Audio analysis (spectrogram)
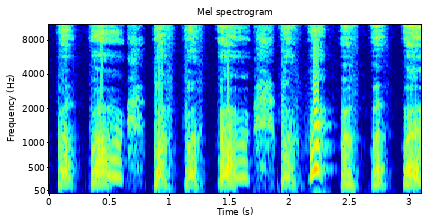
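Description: A string of about a dozen short, pitched barks from dogs barking the tune of Jingle Bells in a bouncy, melodic rhythm, fairly loud with no talking.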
